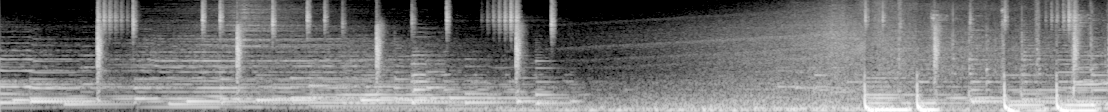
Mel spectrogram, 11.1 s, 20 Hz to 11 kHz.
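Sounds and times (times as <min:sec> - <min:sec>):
plucked-string melody: 0:00.0 - 0:05.8, 0:08.7 - 0:11.0.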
